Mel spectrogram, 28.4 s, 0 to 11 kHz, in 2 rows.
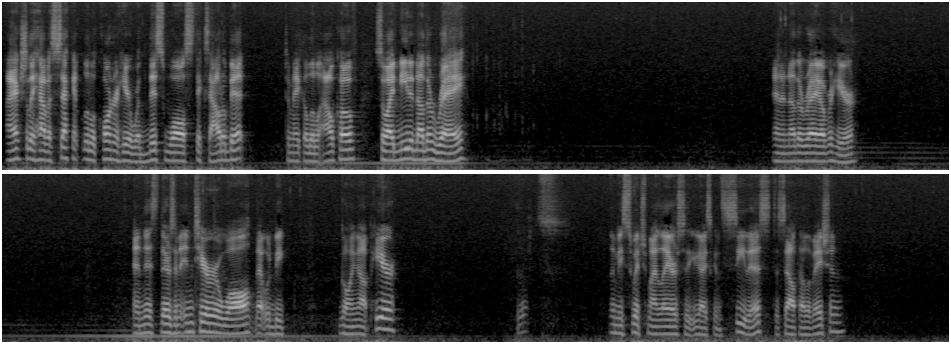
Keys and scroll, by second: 7.6 Return, 14.3 Return, 23.1 Escape.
